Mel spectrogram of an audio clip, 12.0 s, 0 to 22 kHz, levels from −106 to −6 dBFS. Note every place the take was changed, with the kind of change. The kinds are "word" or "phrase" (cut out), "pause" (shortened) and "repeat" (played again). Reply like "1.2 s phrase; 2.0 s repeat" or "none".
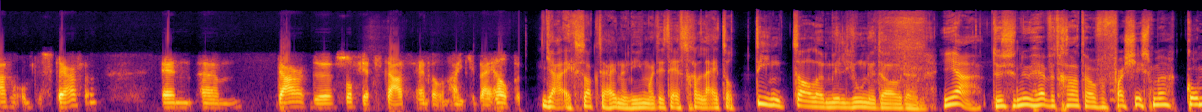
3.1 s word; 4.3 s word; 6.0 s word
